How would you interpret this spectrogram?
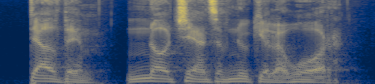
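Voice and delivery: bad, clumsy, heavily laid-on put-on Russian accent. Acting out a Putin scene, in a bad Putin accent impression. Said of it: "That's, by the way, the worst Putin accent ever".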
